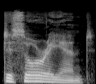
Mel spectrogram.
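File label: "disorient", English, British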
